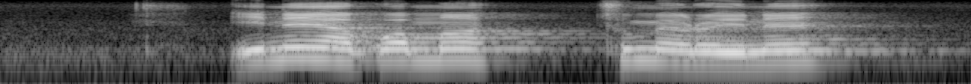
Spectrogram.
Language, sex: Venda, male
